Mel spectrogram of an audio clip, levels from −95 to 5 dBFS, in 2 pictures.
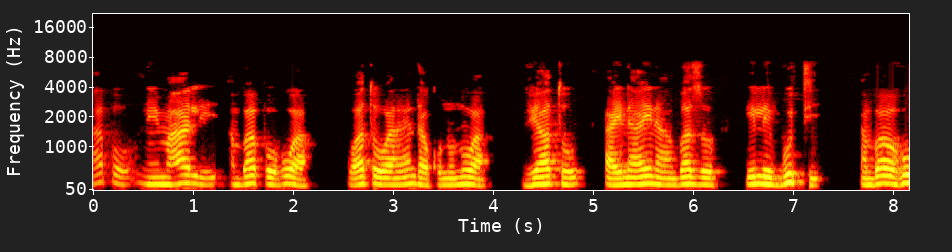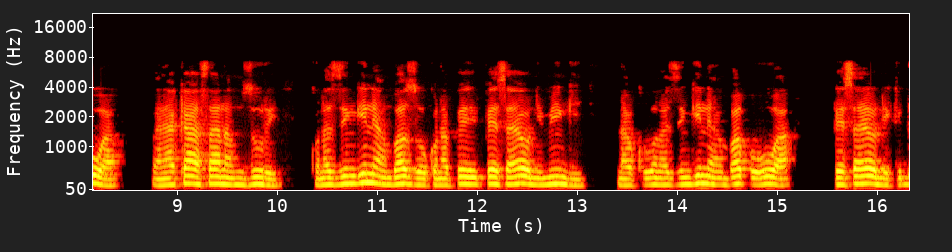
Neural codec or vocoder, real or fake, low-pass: none; real; 7.2 kHz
